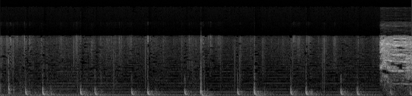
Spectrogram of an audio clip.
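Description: A heartbeat heard through a stethoscope gives a steady, fairly quick series of deep, soft thumps over a low hum. Many beats pass before a sudden burst of hiss cuts in at the end.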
